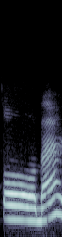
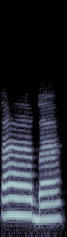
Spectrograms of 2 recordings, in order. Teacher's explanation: Taba, kan mirip ya toba dengan taba. To panjang dan dia tebal alifnya. Ta dia tipis.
